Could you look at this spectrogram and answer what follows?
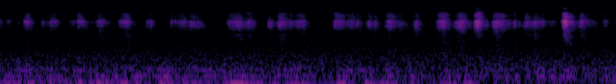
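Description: Pastel pencil scratching on pastel mat paper in many short, light strokes, a few a second.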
